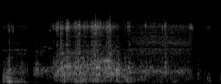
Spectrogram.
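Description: A sewing machine back stitches a fabric face mask edge, running steadily for about a second and a half at a moderate level before stopping, with faint background noise around it.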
